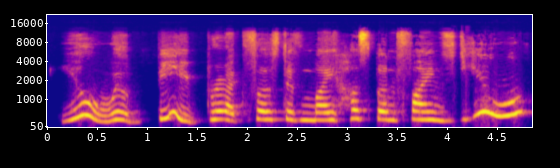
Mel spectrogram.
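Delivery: slow, loud, high spooky warning; giant woman warning. Acted. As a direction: scare the boy with a looming threat. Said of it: "she told Jack".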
